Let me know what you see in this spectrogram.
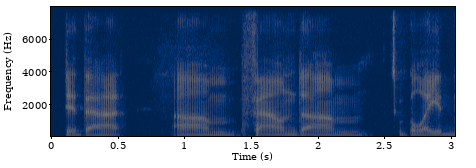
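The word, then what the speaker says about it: Blaidd: that um found um blade there or blyth i guess his name is because like irish or something blyth really or welsh welsh they pronounce they pronounced dd as th th yeah that's what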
